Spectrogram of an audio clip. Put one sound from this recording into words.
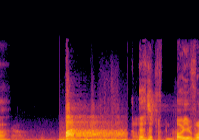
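A young man shouts in surprise.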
